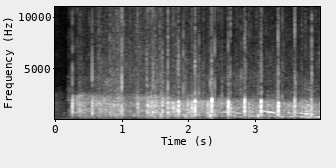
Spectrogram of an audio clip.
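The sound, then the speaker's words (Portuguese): An audience in a legislative chamber session broadcast live on TV Alesc breaks into steady applause, many hands clapping in a dense, crackling patter that starts abruptly and holds at a fairly even loudness with a few sharper claps standing out. “Senhor presidente, aplaude.”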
